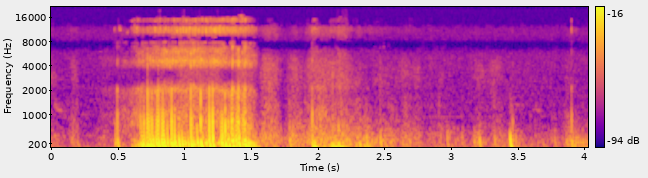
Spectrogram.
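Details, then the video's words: Elderly Maltese dog named Cookie asleep indoors, making a single rough, rattling snore-like breath in the first second and a half, then softer uneven breathing and small snuffles. "숨소리인지 코 고는 소리인지"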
